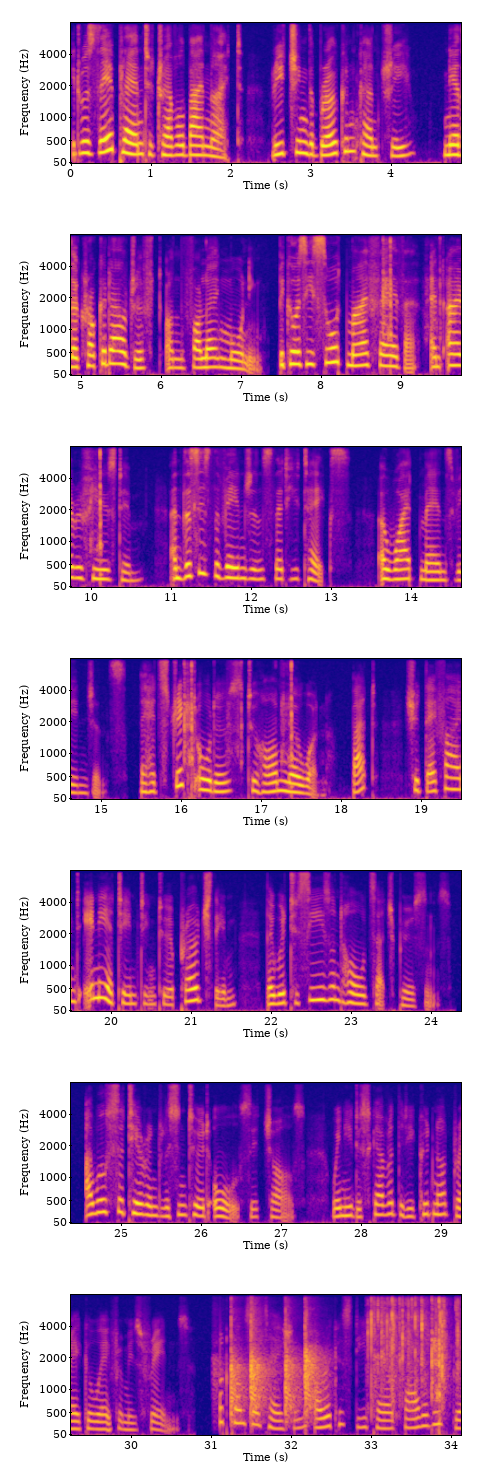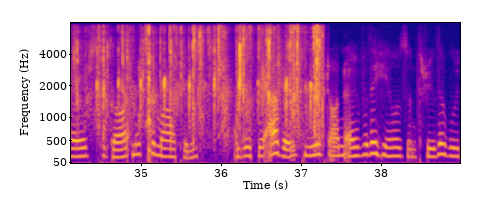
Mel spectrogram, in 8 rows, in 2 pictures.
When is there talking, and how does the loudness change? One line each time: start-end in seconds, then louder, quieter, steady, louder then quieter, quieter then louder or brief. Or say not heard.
0.0-38.9 quieter.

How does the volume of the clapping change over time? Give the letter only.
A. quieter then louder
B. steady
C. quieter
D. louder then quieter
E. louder
A.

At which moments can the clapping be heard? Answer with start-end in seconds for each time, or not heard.
31.0-37.3.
